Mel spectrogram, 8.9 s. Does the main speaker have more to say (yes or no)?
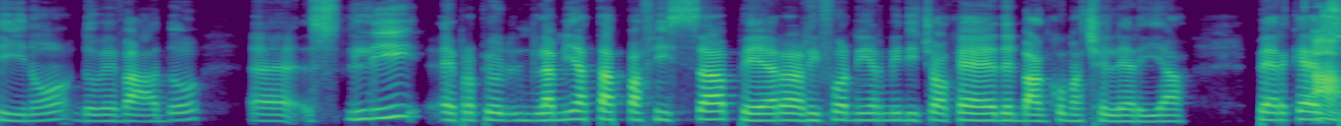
yes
